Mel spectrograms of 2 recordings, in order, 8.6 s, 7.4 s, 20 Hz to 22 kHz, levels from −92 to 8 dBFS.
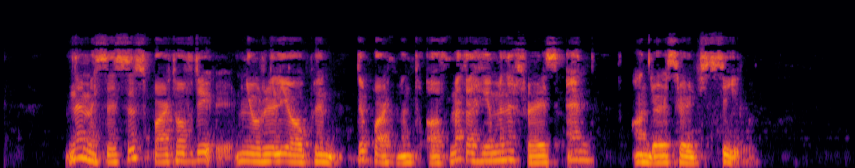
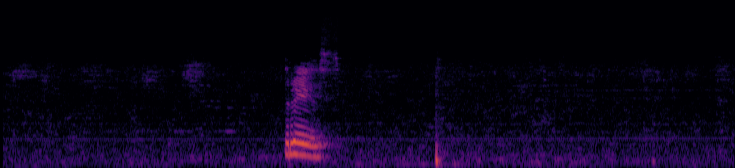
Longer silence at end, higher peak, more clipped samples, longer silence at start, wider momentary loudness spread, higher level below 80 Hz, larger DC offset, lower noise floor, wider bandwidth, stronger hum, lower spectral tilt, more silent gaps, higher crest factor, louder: second, 1 s vs 2.95 s; first, -4 dBFS vs -24 dBFS; neither; second, 0.65 s vs 2.85 s; second, 7 LU vs 31 LU; first, -54 dBFS vs -82 dBFS; neither; first, -78 dBFS vs -72 dBFS; second, 10.5 kHz vs 16.5 kHz; neither; second, -4 dB/octave vs -6 dB/octave; neither; second, 16 dB vs 24 dB; first, -20 LUFS vs -42 LUFS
